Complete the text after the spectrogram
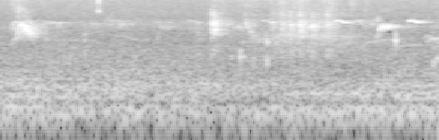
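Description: blackbird singing

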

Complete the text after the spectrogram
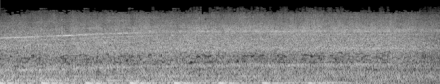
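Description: military aircraft flying overhead

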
